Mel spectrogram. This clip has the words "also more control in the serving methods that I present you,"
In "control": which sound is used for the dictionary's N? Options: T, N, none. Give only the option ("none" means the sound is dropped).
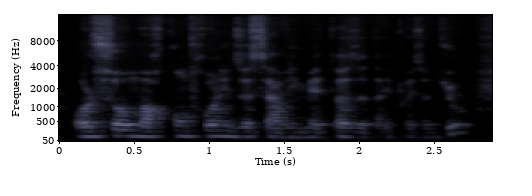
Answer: none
